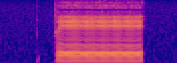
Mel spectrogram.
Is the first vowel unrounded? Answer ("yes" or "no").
yes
